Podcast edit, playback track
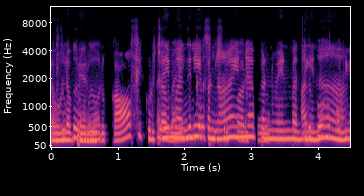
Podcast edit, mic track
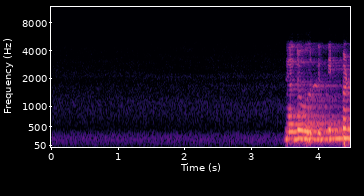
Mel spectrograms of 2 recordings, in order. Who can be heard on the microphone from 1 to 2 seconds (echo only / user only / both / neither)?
neither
